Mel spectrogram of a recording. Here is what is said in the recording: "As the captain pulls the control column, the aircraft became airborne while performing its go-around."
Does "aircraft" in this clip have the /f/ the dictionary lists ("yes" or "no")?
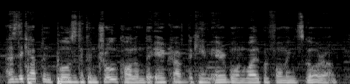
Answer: yes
